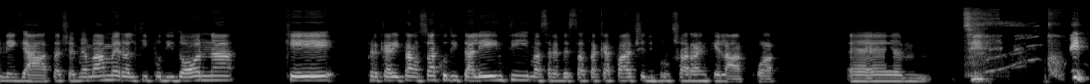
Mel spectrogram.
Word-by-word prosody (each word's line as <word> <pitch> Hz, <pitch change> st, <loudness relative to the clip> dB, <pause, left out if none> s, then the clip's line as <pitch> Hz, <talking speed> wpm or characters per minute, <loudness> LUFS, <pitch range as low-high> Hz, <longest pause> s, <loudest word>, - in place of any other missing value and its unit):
negata, 160 Hz, -3 st, -1 dB
cioè, 160 Hz, 0 st, -7 dB
mia 175 Hz, +2 st, -4 dB
mamma 195 Hz, +3 st, +2 dB
era 190 Hz, -2 st, 0 dB
il 175 Hz, -, -3 dB
tipo 185 Hz, 0 st, -8 dB
di 175 Hz, 0 st, -6 dB
donna 195 Hz, +3 st, +2 dB, 0.5 s
che 390 Hz, +4 st, +5 dB, 0.2 s
per 190 Hz, -2 st, -5 dB
carità 180 Hz, +1 st, +2 dB
un 180 Hz, -, -4 dB
sacco 200 Hz, +3 st, 0 dB
di 195 Hz, -1 st, -5 dB
talenti, 195 Hz, +4 st, +2 dB
ma 175 Hz, -2 st, -2 dB
sarebbe 170 Hz, 0 st, -6 dB
stata 170 Hz, 0 st, -5 dB
capace 170 Hz, +2 st, -2 dB
di 160 Hz, -, -5 dB
bruciare 155 Hz, 0 st, -3 dB
anche 155 Hz, -1 st, -2 dB
l'acqua, 130 Hz, -2 st, -3 dB, 0.7 s
ehm 150 Hz, 0 st, -3 dB, 0.3 s
sì, 250 Hz, +4 st, +2 dB, 0.9 s
qui -, -, +8 dB
175 Hz, 150 wpm, -26 LUFS, 155-195 Hz, 0.9 s, qui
